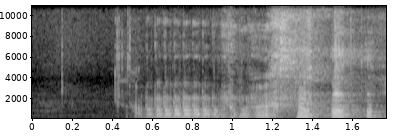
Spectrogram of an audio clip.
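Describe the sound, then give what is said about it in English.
A dog growls steadily, a low rumbling snarl that starts after a brief quiet moment and rises into a few sharper, louder pulses near the end. “Yo, this dog out”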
